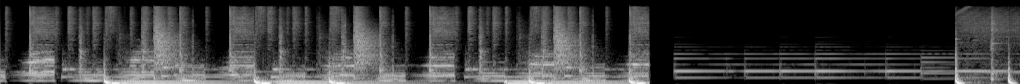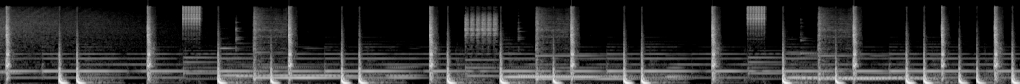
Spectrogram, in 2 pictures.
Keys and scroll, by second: 2.3 h, 9.3 Delete, 10.5 space, 11.3 q, 15.3 m, 20.0 s.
